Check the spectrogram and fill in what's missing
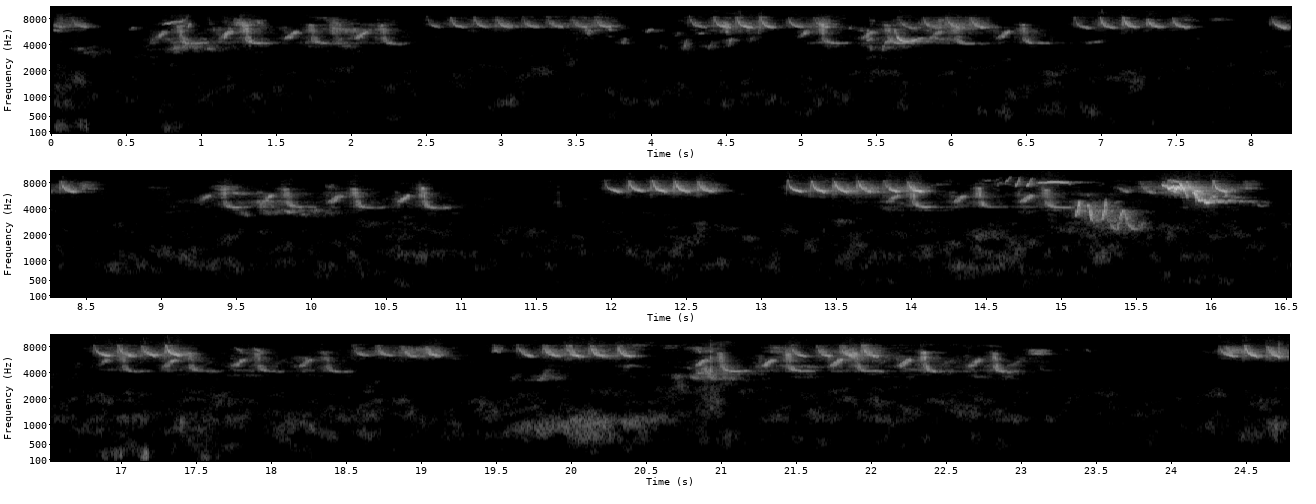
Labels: Is there more than one bird in the room?
yes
